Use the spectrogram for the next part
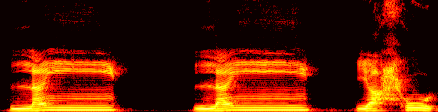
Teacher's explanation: Nun and ya both we read together with gunna, so we say lain yahur. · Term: idgham with gunna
